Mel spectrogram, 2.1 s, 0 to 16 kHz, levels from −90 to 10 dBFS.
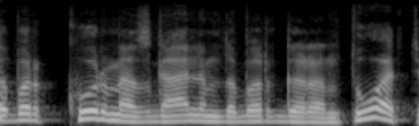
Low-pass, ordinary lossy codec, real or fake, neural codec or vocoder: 14.4 kHz; AAC, 96 kbps; fake; autoencoder, 48 kHz, 32 numbers a frame, DAC-VAE, trained on Japanese speech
